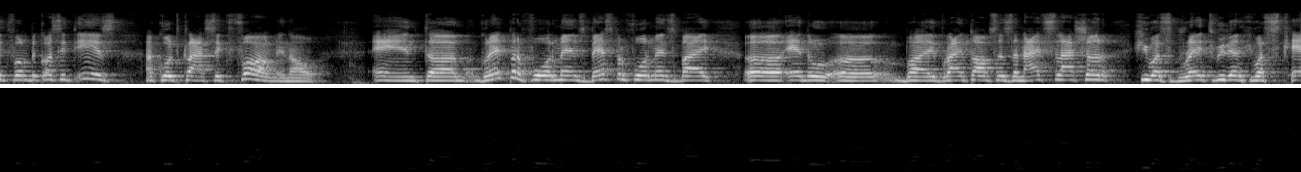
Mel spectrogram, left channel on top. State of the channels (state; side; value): silent; right; 55 dB below the other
